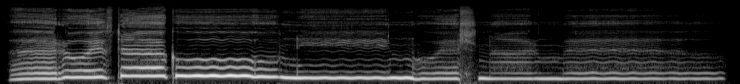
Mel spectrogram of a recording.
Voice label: WELSH F, World Voices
